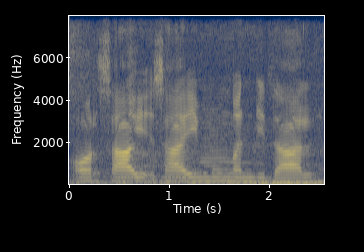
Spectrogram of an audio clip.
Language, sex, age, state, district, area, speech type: Sindhi, female, 60+, Delhi, South Delhi, rural, spontaneous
